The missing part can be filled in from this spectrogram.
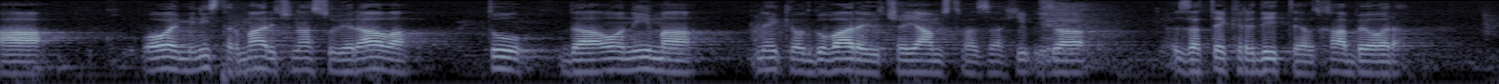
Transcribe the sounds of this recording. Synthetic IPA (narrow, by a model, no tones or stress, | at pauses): a | o̞ʋajminist̪aɾmaɾit͡ɕnasuʋje̞ɾaːʋa | t̪uːd̪ao̞ːnima | ne̞keo̞d̪ɡo̞ʋaːɾajut͡ɕajaːmst̪ʋazaiza | zat̪e̞kɾe̞d̪it̪e̞o̞d̪̥xabeoɾa̰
